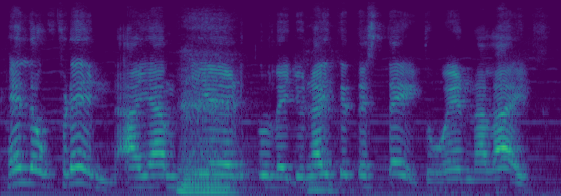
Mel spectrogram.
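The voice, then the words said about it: Mock foreign accent speaking English. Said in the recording (Spanish): “tenía un poco el acento de ... Ahí, un poco como el de GTA 4”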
